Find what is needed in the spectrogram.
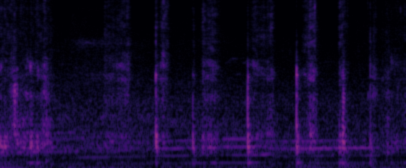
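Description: Wooden spoon stirring a thick arugula and mustard sauce in a stone mortar: a few faint, irregular scrapes and taps of the spoon against the stone.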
